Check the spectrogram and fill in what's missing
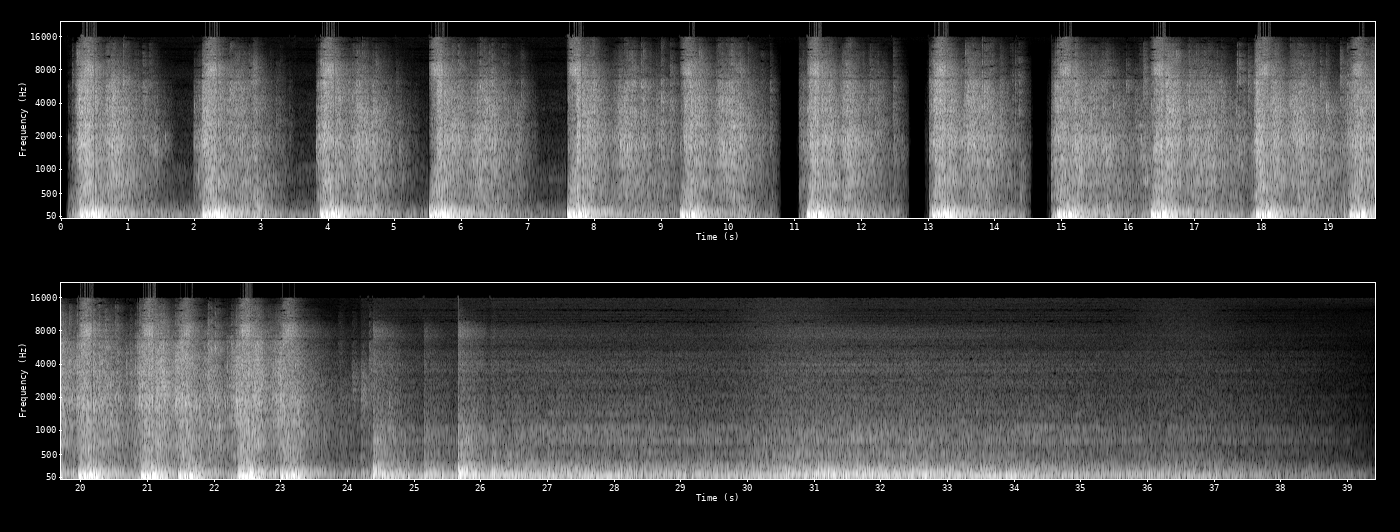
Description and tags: Footsteps of the Beast
The sound of a huge creature stomping their feet, or walking outdoors.
Monster, Footsteps, Beast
